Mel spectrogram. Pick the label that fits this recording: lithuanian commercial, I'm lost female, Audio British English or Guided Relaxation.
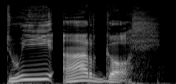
I'm lost female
